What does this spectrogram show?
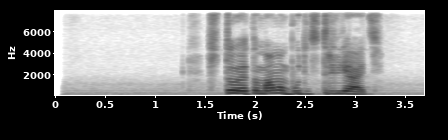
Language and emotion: Russian, angry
